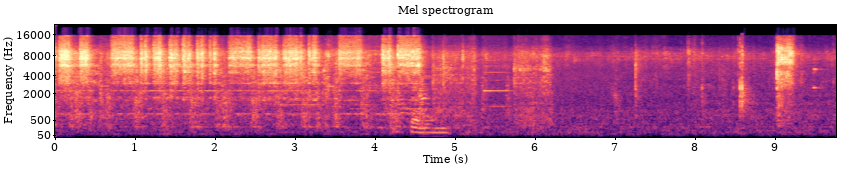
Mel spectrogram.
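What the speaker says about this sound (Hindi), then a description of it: "प्रिंट करिए और देखिए आप हमारे प्रिंटर से आपको प्रिंट होने लगेगा।" A weighbridge slip printer runs with a dense, rattling mechanical buzz for about five seconds, then stops, leaving quieter background hum; someone speaks over it.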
